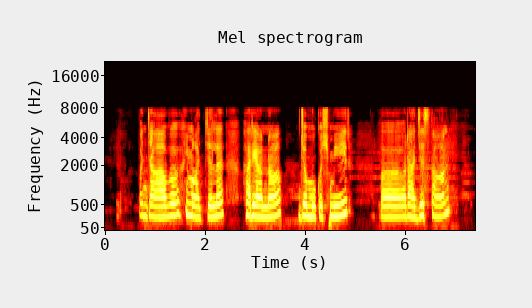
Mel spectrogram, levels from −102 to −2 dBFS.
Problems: constant background noise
